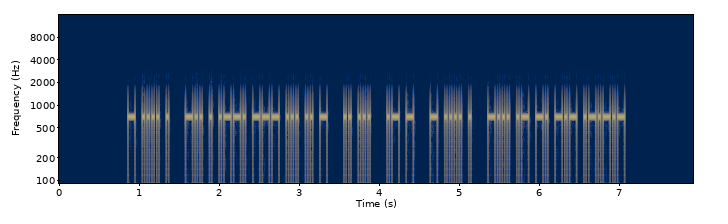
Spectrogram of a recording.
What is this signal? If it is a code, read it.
Morse code, heard as a keyed tone, about 40 wpm, 700 Hz. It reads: THE DEPOSIT IS AT THE BANK.
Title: Sentences from Top 1300 Words 40wpm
